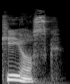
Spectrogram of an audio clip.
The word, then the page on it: kiosk: British English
